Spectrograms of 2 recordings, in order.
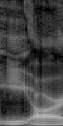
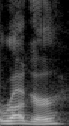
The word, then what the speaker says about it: Ruger: Ruger. It's not Rugger, as Big Gary likes to say.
